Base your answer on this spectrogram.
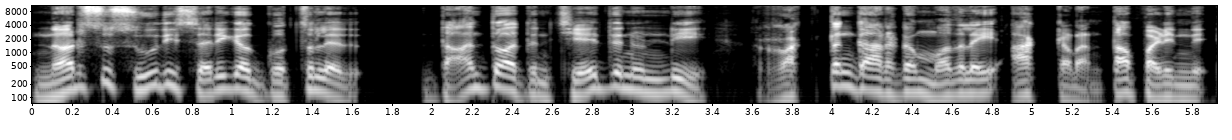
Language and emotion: Telugu, disgusted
